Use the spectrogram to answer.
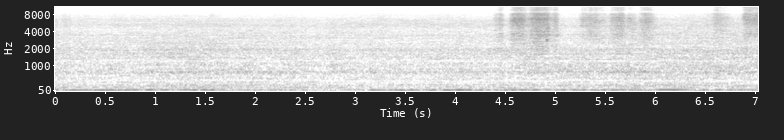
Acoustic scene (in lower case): residential area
